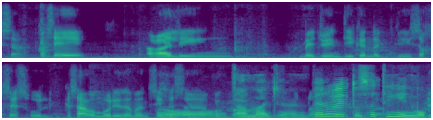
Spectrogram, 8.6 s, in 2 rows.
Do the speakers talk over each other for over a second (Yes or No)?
Yes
